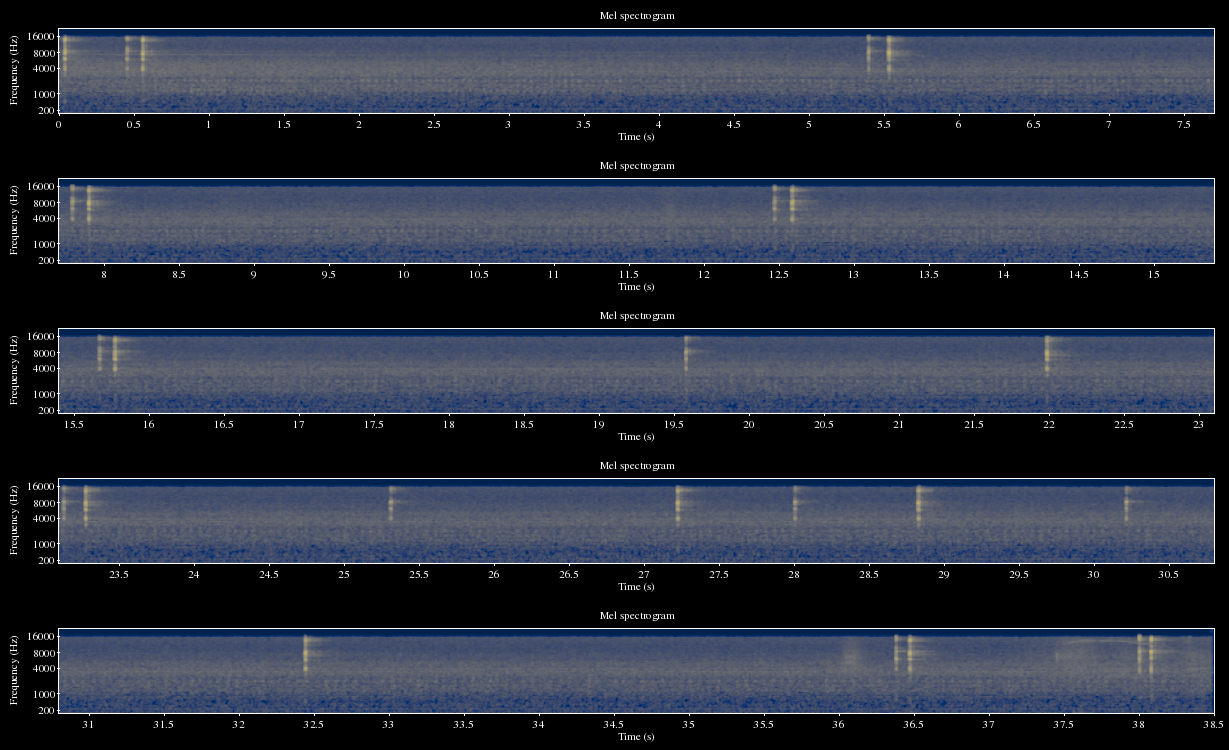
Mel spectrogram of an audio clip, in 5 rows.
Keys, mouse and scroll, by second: 0.4 click, 5.4 click, 7.8 click, 12.4 click, 15.7 click, 19.6-22.0 drag, 23.1 click, 25.3-27.2 drag, 28.0-28.8 drag, 30.2-32.4 drag, 36.4 click, 38.0 click.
